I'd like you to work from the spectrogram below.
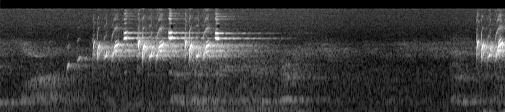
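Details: European goldfinch of disputed sex in continuous song: a rising note leads into a second of high chattering twitters, a quiet gap, then another bright burst starts.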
